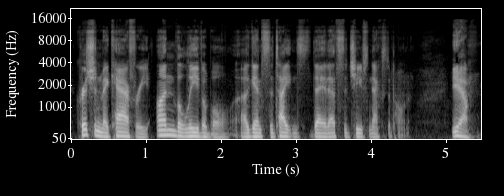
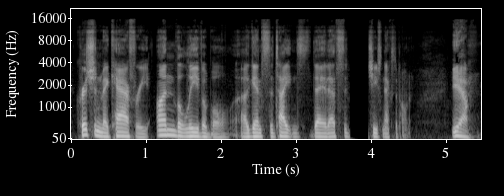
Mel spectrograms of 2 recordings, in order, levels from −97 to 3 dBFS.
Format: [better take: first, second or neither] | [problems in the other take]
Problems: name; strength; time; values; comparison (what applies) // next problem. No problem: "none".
first | audio freezing; at 3.5 s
